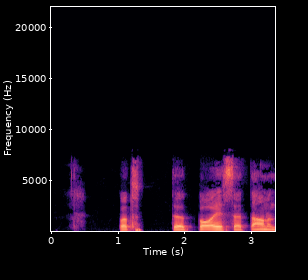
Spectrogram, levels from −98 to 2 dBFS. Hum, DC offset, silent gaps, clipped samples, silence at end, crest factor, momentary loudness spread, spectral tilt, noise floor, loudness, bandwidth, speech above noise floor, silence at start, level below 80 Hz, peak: none; under 0.1%; none; under 0.1%; 0 s; 18 dB; 10 LU; -5 dB/octave; -84 dBFS; -18 LUFS; 7.6 kHz; 67 dB; 1.05 s; -56 dBFS; -2 dBFS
